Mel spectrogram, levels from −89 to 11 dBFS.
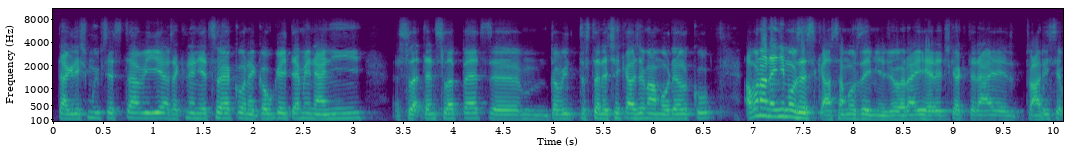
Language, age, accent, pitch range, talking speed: Czech, 30-49, native, 135-165 Hz, 200 wpm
